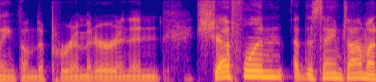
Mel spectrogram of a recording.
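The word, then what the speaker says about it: Schieffelin: game and basically PJ Hall and am I pronouncing that correctly is it is it shyen it's shefflin shefflin okay my apologies uh they were just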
